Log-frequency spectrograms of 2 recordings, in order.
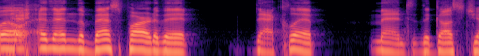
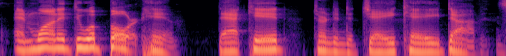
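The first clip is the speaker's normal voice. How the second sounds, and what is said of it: Imitates another person's voice. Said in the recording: “This is my Gus Johnson impression. ... Gus Johnson impression was pretty solid.”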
